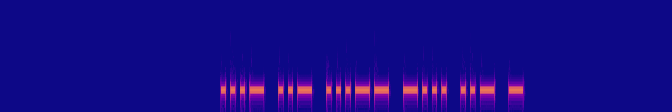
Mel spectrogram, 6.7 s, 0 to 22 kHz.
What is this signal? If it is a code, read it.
Morse code, heard as a keyed tone, about 25 wpm, 700 Hz. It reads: VU3BUT
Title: DXCC-100 Call Signs - 6 Characters - 25wpm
